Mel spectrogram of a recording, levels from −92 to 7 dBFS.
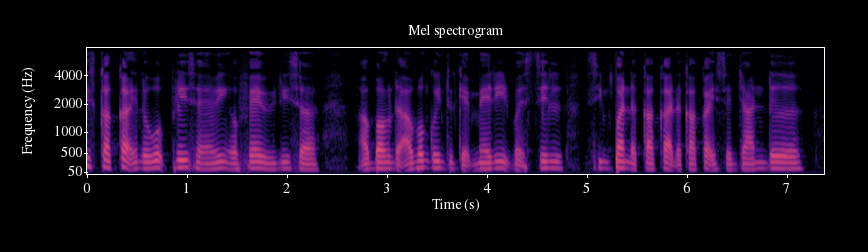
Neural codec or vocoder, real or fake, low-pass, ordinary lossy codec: none; real; 7.2 kHz; none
